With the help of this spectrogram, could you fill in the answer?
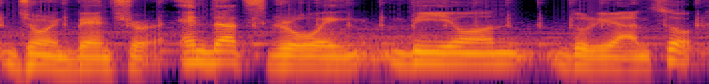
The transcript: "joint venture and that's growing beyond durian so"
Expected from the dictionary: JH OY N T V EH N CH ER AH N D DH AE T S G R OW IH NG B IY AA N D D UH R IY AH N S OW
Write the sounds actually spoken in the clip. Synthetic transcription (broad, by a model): JH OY N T B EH N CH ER AH N D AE T S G R OW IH NG B IY AA N D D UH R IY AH N S OW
